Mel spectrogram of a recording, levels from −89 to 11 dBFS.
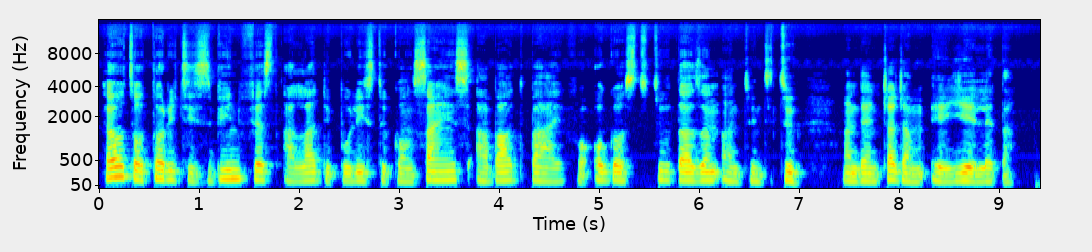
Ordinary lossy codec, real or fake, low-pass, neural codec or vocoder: none; real; 14.4 kHz; none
